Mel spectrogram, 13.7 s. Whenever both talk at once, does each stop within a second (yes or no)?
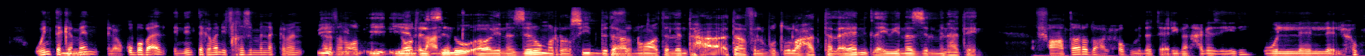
no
